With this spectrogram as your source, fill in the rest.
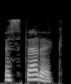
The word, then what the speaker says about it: aesthetic: the syllable breaks so this tells you that this is a one two three syllable word okay so let's listen aesthetic aesthetic that's pretty slow I mean pretty fast too fast aesthetic aesthetic slowed down now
